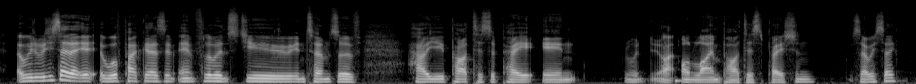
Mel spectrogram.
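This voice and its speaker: Recorded very cleanly against a silent background, with a dry, close sound and no echo, the speaker talks at a moderate pace in a British accent with ordinary pitch variation. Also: man, medium pitch for a man. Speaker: streamer hosting a retrospective. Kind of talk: casual chat. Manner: halting.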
